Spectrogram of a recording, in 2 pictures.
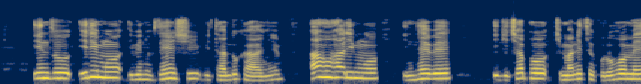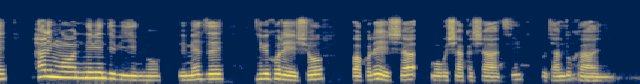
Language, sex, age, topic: Rundi, male, 18-24, education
